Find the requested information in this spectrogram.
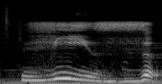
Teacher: наступний малюнок віз вимовляємо дуже повільно щоб все почути з віз Ми чуємо приголосний твердий з в кінці слова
